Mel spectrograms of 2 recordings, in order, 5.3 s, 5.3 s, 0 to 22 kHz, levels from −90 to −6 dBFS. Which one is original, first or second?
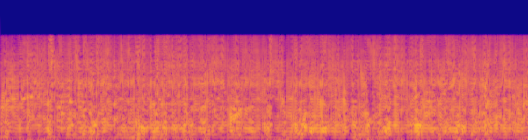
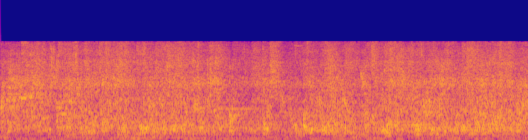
second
